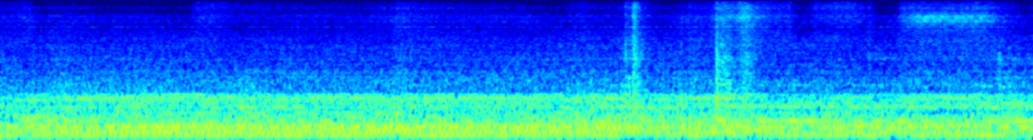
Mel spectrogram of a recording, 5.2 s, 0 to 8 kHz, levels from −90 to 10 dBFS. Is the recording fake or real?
fake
